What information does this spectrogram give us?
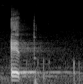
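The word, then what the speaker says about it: את: Esa cuarta expresión et se escribe con dos letras. del alefato hebreo. La primera que se llama Ale y la última que se llama Tapa. La primera Ale, la última T. Se lee et.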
